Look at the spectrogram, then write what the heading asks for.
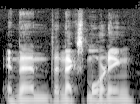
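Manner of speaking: ordinary talk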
